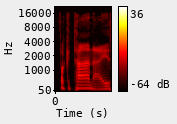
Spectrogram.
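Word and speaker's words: Whakatāne: Fakatane is spelt WH, for example.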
